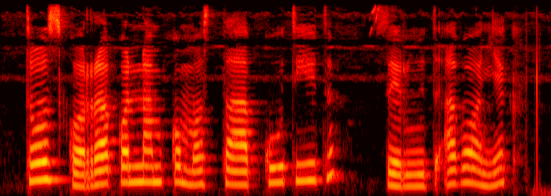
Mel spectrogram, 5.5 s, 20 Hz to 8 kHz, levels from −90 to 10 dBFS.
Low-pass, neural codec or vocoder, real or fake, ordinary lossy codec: 7.2 kHz; none; real; none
